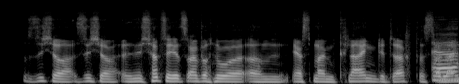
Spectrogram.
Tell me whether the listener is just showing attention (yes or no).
yes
